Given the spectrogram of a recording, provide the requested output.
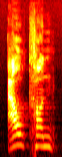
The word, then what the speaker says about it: Alcantara: Alcantara. That's what it's pronounced on. That's what it says on Baseball Reference. So if that's where we're going on, it's Sandy Alcantara.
